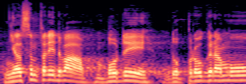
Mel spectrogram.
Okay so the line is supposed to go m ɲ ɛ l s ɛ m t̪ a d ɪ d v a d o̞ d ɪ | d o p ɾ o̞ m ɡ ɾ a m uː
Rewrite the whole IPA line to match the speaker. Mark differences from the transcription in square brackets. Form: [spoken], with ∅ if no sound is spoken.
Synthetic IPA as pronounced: m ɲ ɛ l s ɛ m t̪ a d ɪ d v a [b] o̞ d ɪ | d o p ɾ o̞ [∅] ɡ ɾ a m [u]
